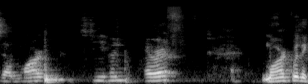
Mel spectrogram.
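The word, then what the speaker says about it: Herath: Yeah, it's Mark Stephen Harith. Mark with a K. Stephen, P-H-E-N is the way it's spelled.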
